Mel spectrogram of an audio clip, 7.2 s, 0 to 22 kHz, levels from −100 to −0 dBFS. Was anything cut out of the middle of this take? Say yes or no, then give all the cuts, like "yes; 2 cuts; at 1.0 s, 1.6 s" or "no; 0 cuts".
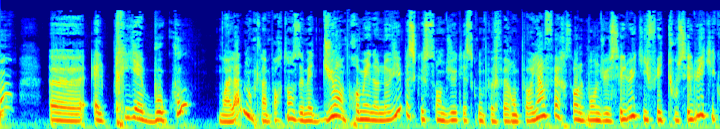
no; 0 cuts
